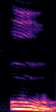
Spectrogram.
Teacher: देखिए एकदम बिल्कुल कंठ के पीछे से ध्वनि आ रही है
